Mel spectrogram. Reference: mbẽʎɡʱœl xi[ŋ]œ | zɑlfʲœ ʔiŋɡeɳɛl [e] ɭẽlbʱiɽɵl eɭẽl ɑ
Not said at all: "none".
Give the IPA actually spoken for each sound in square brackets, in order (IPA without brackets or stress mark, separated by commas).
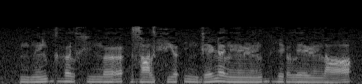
ŋ, ẽ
